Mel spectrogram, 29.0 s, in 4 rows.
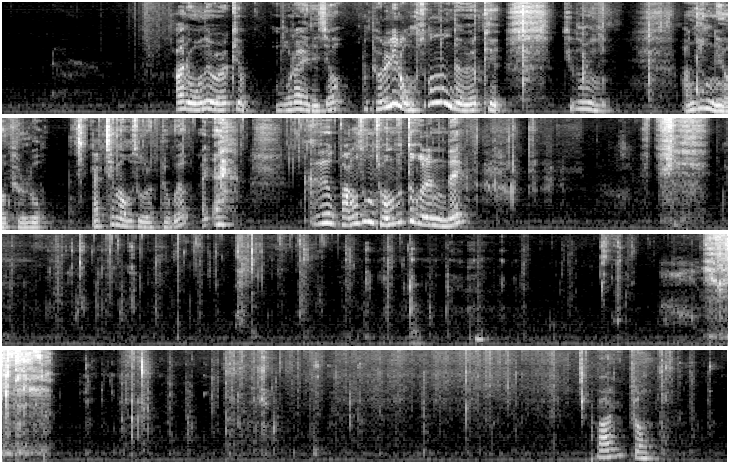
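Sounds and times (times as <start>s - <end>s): chewing with soft crunching: 8.0s - 27.7s, 28.3s - 29.0s.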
